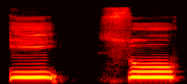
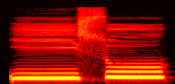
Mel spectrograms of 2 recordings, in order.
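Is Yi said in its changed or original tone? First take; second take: original; changed. First: Yi is said in its original citation tone. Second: Yi is said in its changed sandhi tone. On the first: "Yi Su changes to" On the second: "changes to Yi Su"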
